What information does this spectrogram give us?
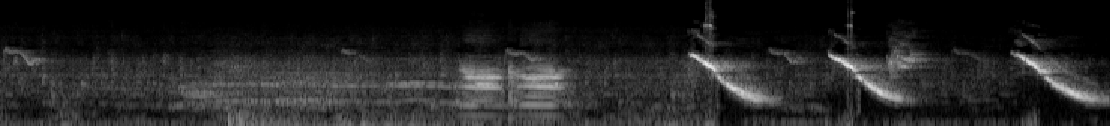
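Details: Chatty young Nias hill myna learning to talk, Nias island, North Sumatra: a raspy, speech-like babble, then three loud, sharp whistles sweeping steeply downward, each about a second apart, with a person greeting nearby.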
